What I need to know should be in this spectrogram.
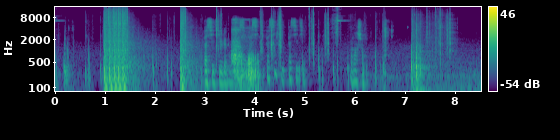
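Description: Gunfire bursts in a video game.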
